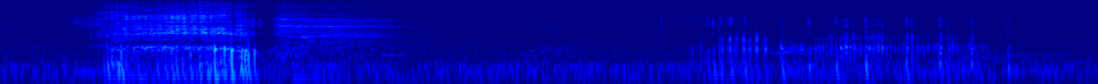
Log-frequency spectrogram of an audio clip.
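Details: Dog snoring: one loud, rough, rattling snore lasting under a second, followed by softer, fluttering, rasping breaths with quick repeated clicks in the second half.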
